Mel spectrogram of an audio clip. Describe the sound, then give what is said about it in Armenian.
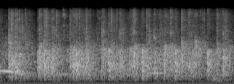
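A church audience claps for the Lord in worship, making dense, sustained applause with a gently pulsing swell that stays loud throughout. “սիրելիներս, եկեք ծափարենք տիրոջը իրականում։”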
